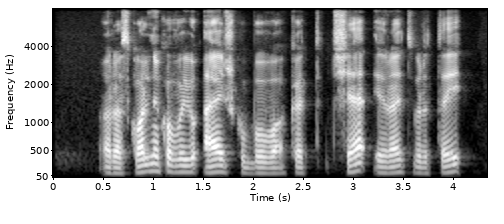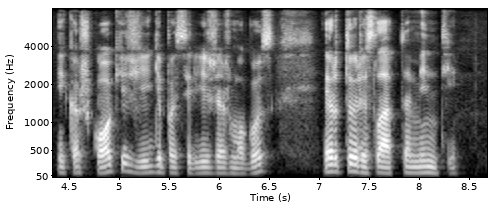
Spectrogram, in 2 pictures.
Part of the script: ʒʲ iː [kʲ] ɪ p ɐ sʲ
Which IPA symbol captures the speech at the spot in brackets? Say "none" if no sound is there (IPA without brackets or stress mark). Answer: ɡʲ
